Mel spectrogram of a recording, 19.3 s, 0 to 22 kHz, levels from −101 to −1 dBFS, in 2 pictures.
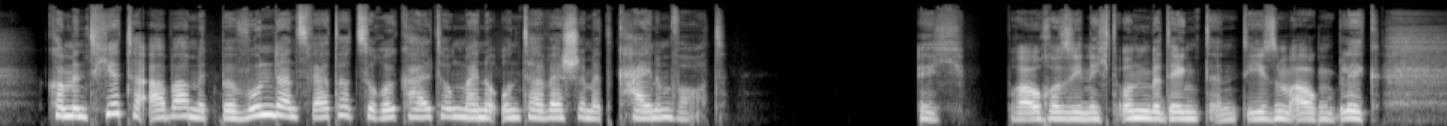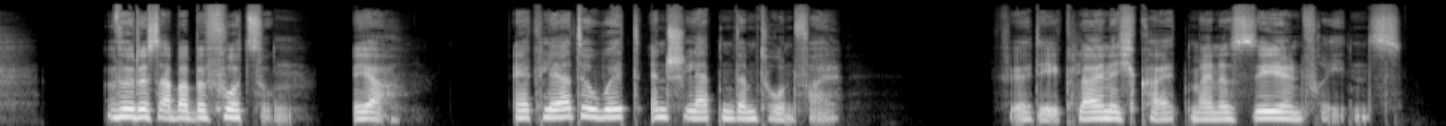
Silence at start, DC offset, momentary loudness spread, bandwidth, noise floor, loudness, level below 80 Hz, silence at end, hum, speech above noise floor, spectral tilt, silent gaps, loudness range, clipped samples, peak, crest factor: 0.35 s; under 0.1%; 16 LU; 19 kHz; under -90 dBFS; -19 LUFS; -64 dBFS; 0.35 s; none; over 71 dB; -4.5 dB/octave; 5.89-6.11 s, 10.06-10.12 s, 10.29-10.33 s, 11.94-11.98 s, 12.81-12.86 s, 16.01-16.06 s; 5 LU; under 0.1%; -4 dBFS; 16 dB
